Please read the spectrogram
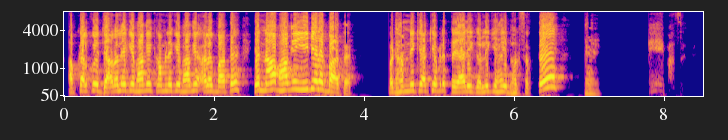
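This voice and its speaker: A man's voice: sits high, animated, fairly quick, darkish tone. A man with an Indian accent teaching an accounts class, mixing Hindi and English, joking with his students and calling them "beta". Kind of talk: classroom lecture.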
